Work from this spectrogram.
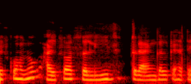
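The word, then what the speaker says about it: isosceles: इसको कई लोग आइसोसेलस भी कहते हैं। लेकिन इसको आइसोसेलस नहीं आइसोसेलस हम लोग कहते हैं। इसका प्रोनन्सिएशन मैंने यहां पर लिखा हुआ है। आप देख सकते हैं। आइसोसलीज़ तो इसको हम लोग आइसोसलीज़ ट्रायंगल कहते हैं। आइसोसेलस ट्रायंगल गलत होता है।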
